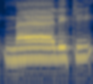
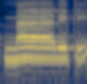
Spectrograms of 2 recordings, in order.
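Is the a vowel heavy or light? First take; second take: light; light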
